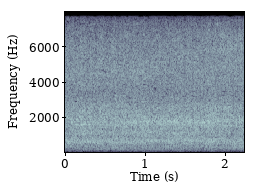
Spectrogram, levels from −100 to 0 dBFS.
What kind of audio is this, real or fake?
real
